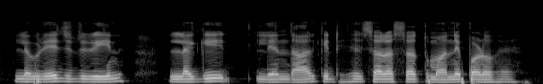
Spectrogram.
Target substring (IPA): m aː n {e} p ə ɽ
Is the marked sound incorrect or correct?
correct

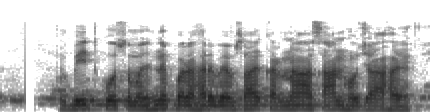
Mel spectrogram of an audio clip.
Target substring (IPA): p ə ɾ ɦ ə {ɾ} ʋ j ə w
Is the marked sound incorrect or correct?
correct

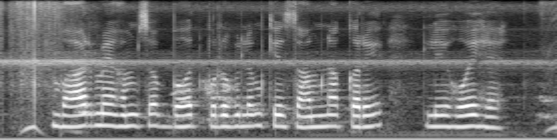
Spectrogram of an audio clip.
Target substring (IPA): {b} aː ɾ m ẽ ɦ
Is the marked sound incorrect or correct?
correct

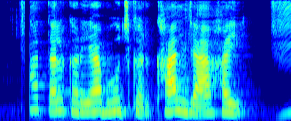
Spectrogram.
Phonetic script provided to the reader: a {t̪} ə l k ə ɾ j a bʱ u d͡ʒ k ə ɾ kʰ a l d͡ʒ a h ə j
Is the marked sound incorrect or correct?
correct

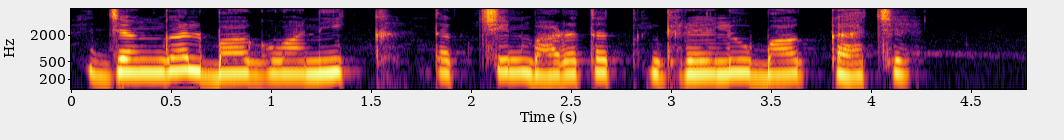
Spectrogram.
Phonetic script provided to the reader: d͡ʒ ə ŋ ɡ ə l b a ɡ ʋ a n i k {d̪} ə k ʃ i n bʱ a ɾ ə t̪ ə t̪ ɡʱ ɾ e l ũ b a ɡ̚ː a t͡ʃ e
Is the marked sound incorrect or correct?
correct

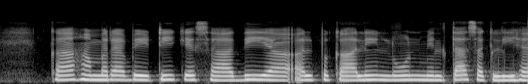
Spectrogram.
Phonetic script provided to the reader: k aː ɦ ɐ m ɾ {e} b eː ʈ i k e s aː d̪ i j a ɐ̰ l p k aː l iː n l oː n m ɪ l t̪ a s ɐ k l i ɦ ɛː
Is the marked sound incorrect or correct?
incorrect: a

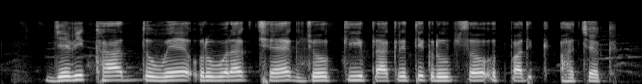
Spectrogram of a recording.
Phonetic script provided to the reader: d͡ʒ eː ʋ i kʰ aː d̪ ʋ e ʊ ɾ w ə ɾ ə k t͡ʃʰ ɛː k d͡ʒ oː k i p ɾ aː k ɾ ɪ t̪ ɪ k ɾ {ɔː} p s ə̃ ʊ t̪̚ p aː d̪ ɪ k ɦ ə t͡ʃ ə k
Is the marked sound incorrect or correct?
incorrect: uː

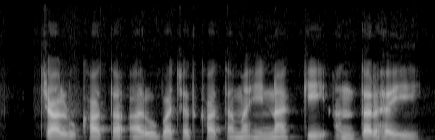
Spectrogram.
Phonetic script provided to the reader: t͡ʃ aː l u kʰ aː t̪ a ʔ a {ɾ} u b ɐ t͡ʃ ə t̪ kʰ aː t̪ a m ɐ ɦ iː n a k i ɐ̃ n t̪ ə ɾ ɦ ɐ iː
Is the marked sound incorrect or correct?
correct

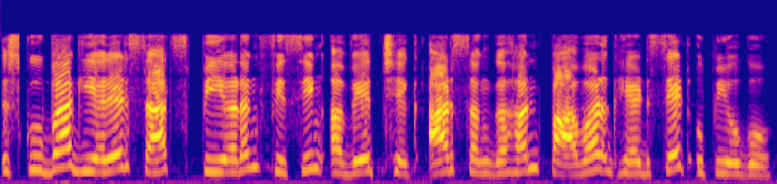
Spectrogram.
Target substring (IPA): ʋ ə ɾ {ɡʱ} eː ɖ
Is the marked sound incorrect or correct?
correct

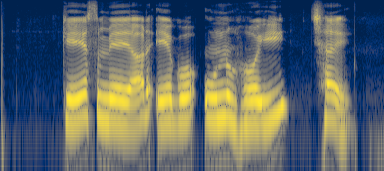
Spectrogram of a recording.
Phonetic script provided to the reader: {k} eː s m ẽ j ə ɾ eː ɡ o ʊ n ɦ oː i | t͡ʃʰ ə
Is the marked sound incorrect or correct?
correct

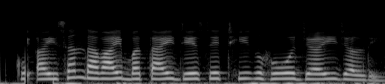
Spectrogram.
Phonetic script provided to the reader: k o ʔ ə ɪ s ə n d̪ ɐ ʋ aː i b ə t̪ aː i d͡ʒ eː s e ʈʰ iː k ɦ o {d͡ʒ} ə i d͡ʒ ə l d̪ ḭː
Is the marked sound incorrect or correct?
correct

